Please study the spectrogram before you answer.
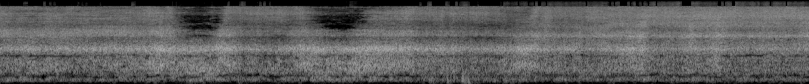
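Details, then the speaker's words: Two-stroke expansion pipe pressurised with compressor air while dents are heated out with a torch: steady loud hollow hiss with no engine running, air escaping through a small hole; needs a small patch, perhaps brazing. "Right there on that hole. Good news is I feel it coming out. It's not even that hot, the air. Most of the air coming out is the compressor air."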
